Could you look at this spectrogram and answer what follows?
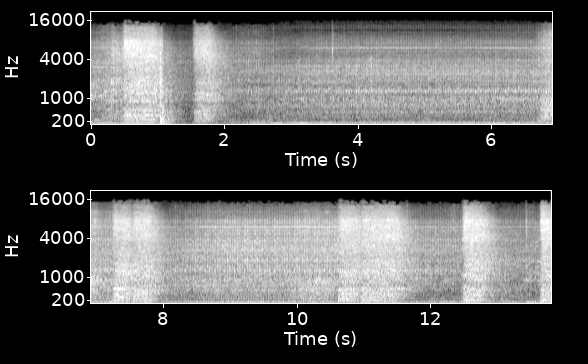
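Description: Car engine idling steadily, with several brief rushes of noise over it.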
